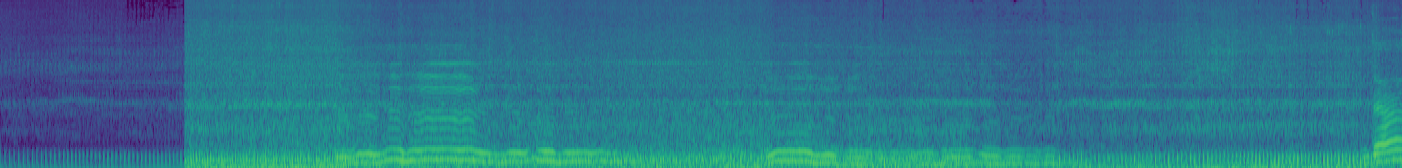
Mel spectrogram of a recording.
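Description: A man singing a slow melody with long, wavering held notes over the steady noise of a moving motorcycle and wind. The riding noise comes in abruptly about two seconds in.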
